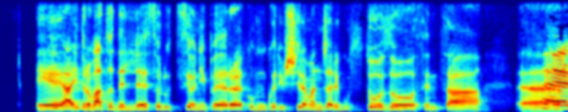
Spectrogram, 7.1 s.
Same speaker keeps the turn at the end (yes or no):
yes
